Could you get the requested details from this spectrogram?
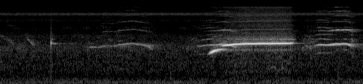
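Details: Philippine eagle during a hunt for a rail (tikling): faint whistled notes first, then one strong upslurred whistle held for about a second, trailed by a softer whistle and a steady high hiss.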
